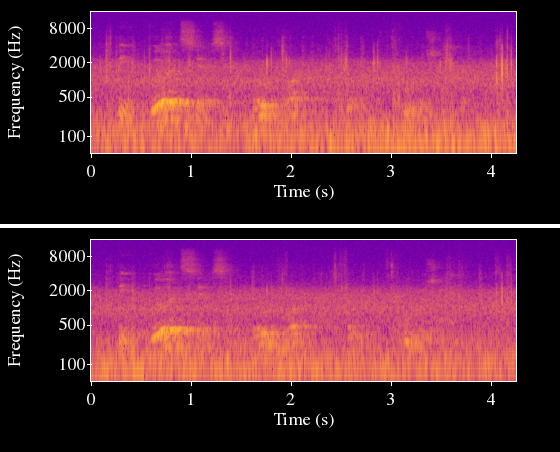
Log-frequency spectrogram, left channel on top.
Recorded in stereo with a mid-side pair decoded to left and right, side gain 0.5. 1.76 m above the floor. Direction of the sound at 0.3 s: 35° left.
